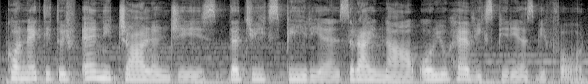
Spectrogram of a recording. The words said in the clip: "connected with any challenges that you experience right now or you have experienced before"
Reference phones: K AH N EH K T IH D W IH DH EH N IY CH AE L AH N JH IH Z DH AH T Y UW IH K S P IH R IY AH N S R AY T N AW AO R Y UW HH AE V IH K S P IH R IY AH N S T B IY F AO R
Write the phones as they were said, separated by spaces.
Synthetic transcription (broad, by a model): K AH N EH K T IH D W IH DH EH N IY CH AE L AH N JH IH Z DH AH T Y UW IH K S P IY R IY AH N S R AY T N AW AO R Y UW HH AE V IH K S P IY R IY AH N S B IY F AO R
